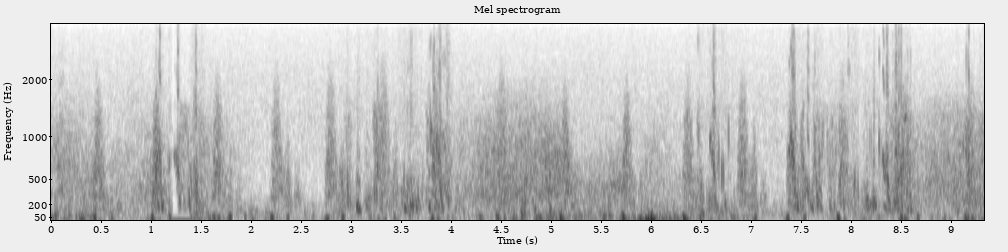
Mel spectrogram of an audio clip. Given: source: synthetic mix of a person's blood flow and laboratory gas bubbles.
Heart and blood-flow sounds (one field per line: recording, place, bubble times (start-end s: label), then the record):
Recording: Doppler ultrasound of blood flow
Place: subclavian vein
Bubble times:
0.00-0.13 s: bubbles
1.02-1.53 s: bubbles
2.92-3.37 s: bubbles
3.46-4.03 s: bubbles
6.45-6.97 s: bubbles
7.35-8.07 s: bubbles
8.10-8.69 s: bubbles
9.03-9.08 s: bubbles
9.12-9.34 s: bubbles
From the record:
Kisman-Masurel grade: 332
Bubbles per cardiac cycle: rolling drumbeat, 9 or more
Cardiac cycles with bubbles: 50 to 99%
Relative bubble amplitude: moderate (0.250 to 0.450)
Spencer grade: 3 (all of the cardiac periods contain showers or single bubble signals, but not dominating or overriding the cardiac motion signals)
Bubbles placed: anywhere in the cardiac cycle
